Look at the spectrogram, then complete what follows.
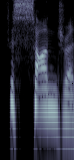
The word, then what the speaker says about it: Cassandra: Okay, speaking of sexuality, so this is the first time Cassandra sees. She says in the beginning, she's like, it's pronounced like son, not sand.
